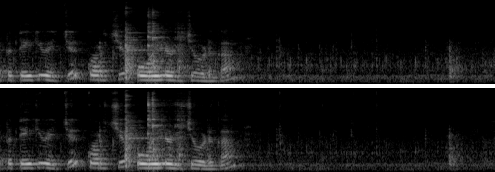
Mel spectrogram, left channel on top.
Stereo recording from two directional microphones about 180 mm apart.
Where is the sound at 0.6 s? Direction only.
35° right (ahead or behind).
